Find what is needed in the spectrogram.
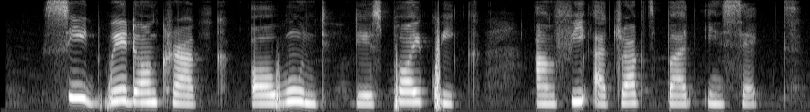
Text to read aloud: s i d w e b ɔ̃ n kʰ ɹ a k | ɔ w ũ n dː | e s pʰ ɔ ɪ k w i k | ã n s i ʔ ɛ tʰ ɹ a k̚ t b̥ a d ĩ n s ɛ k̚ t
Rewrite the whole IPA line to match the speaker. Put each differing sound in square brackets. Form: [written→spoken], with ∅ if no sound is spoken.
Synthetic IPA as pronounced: s i d w e [b→d] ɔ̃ n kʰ ɹ a k | ɔ w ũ n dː | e s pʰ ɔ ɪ k w i k | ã n [s→f] i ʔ [ɛ→a] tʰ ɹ a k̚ t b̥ a d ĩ n s ɛ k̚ t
